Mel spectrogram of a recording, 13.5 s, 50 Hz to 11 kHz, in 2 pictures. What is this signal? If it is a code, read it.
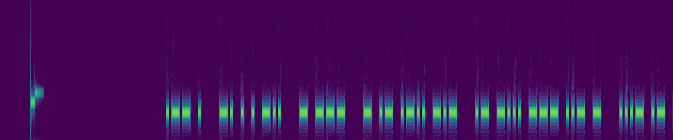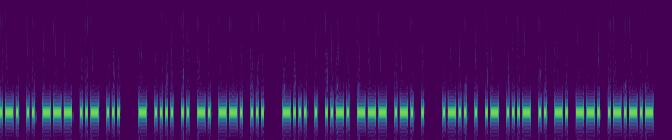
Morse code, heard as a keyed tone, about 41 wpm, 700 Hz. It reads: WE NEED TO TALK ABOUT VARIOUS THINGS BEFORE LEAVING.
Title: Sentences from Top 1000 Words - Review Part 4 - 45wpm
